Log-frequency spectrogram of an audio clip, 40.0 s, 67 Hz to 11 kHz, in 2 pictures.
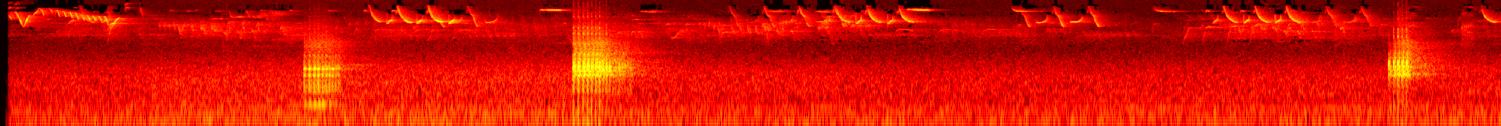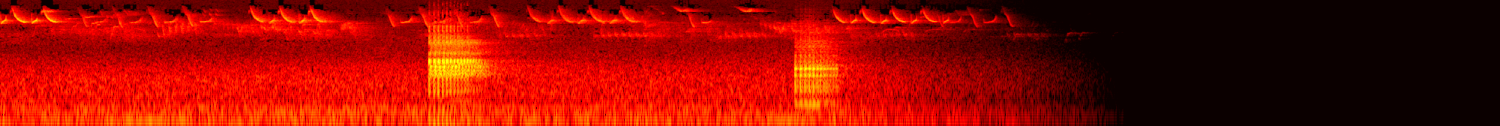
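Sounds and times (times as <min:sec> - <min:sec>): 
great spotted woodpecker: 0:03.6 - 0:06.2, 0:07.2 - 0:09.1, 0:18.5 - 0:20.0, 0:25.6 - 0:27.3, 0:30.6 - 0:32.1.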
